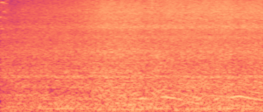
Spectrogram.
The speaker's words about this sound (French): Impressionnant le niveau de bruit à ma gauche et à ma droite, des murs entiers de ventilateurs avec des petits fils jaunes et noirs. Voilà le son que fait l'email que vous envoyez à Tati Thérèse.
